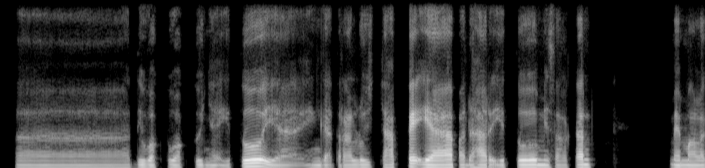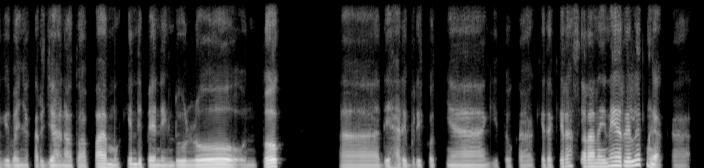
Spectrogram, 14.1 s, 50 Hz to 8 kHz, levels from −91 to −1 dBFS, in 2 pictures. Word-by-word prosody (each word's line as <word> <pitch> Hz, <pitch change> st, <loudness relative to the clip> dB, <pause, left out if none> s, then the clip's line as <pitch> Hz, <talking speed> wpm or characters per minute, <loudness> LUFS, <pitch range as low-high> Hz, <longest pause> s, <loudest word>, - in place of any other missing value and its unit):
eee, 105 Hz, 0 st, -9 dB
di 110 Hz, -, -2 dB
waktu-waktunya 105 Hz, 0 st, -5 dB
itu 150 Hz, +10 st, +7 dB
ya, 105 Hz, -5 st, -1 dB
enggak 110 Hz, +1 st, -8 dB
terlalu 110 Hz, +1 st, -4 dB
capek 120 Hz, +5 st, +1 dB
ya, 115 Hz, 0 st, +5 dB
pada 115 Hz, -1 st, -5 dB, 0.2 s
hari 110 Hz, -1 st, -4 dB
itu, 110 Hz, +2 st, +4 dB
misalkan 110 Hz, +1 st, -1 dB, 0.8 s
memang 105 Hz, -1 st, -1 dB
lagi 105 Hz, 0 st, -5 dB
banyak 100 Hz, 0 st, -4 dB
kerjaan 105 Hz, +1 st, -2 dB
atau 100 Hz, 0 st, -5 dB
apa, 135 Hz, +6 st, +1 dB
mungkin 120 Hz, +3 st, -2 dB
di-pending 105 Hz, -3 st, -2 dB
dulu 115 Hz, +3 st, +5 dB
untuk, 140 Hz, +10 st, +3 dB, 0.6 s
eee, 105 Hz, 0 st, -4 dB
di -, -, -3 dB
hari 110 Hz, -1 st, -5 dB
berikutnya 105 Hz, 0 st, -5 dB
gitu, 100 Hz, 0 st, -16 dB
Kak. 105 Hz, -1 st, -12 dB
Kira-kira 115 Hz, +10 st, -6 dB
saran 155 Hz, 0 st, +2 dB
ini 180 Hz, +6 st, +3 dB
relate 205 Hz, +5 st, +2 dB
nggak, 120 Hz, -6 st, +1 dB
Kak? 100 Hz, 0 st, -16 dB
110 Hz, 150 wpm, -20 LUFS, 105-115 Hz, 0.8 s, itu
